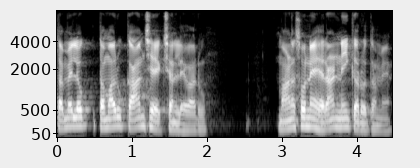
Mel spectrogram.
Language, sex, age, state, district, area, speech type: Gujarati, male, 18-30, Gujarat, Surat, rural, spontaneous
